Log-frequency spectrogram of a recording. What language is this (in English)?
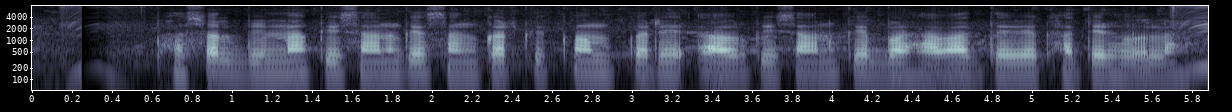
Bhojpuri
